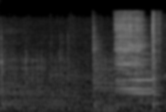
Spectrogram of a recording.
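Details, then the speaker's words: Newly strung bass guitar built from a kit: plucked notes carry a bright, rattling fret buzz; saddle heights and string heights still need adjusting. "you can hear the buzzing I'm gonna have to adjust the saddle Heights and the string Heights but that's all set up"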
